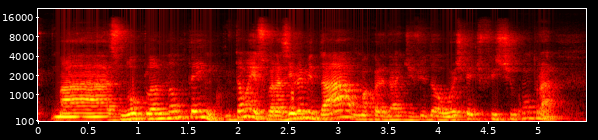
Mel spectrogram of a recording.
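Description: A man talks at a fairly quick pace with a fairly high pitch. Room echo is audible, and there is noticeable background noise. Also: hardly any pauses. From Rio Grande do Sul, Brazil (Dom Pedrito, Capão da Canoa). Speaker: journalist. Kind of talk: interview. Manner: talkative.

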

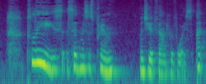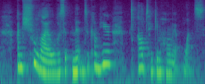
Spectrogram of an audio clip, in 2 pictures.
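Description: The voice is natural. It reads a text aloud.

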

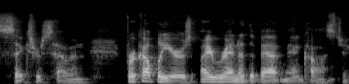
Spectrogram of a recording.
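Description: A man speaks with an American accent over a quiet background. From Oklahoma. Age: middle-aged. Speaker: podcast co-host. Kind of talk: casual chat.

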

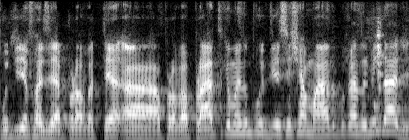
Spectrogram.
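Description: A man talks at a fairly quick pace in a high voice. His intonation is lively. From interior of São Paulo state, Brazil. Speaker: gravedigger. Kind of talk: casual chat.

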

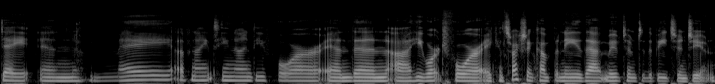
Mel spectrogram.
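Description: The woman has a plain, everyday voice, fairly low in pitch, and keeps a moderate pace. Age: 50s. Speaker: widow and foundation founder. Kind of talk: interview testimony. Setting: studio.

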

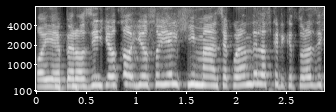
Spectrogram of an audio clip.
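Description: A woman races through her words very fast, her intonation fairly even. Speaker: podcast co-host. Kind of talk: casual chat.

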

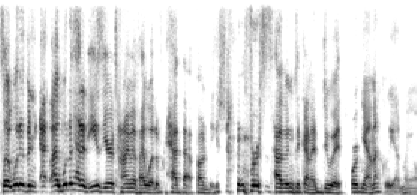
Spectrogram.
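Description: A somewhat breathy woman with a fairly low voice and an American accent speaks very fast with lively intonation, hardly any pauses and big swings in loudness. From US Midwest, Minnesota. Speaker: sales executive. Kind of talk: interview.

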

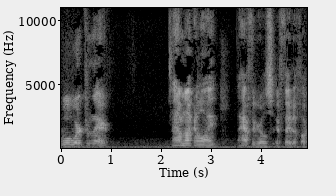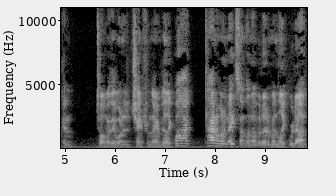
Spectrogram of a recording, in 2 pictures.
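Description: A man talks at a very fast pace broken by long, frequent pauses, with noticeable background noise and audible room echo. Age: 20s. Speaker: podcast host. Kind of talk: casual chat. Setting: living room recording.

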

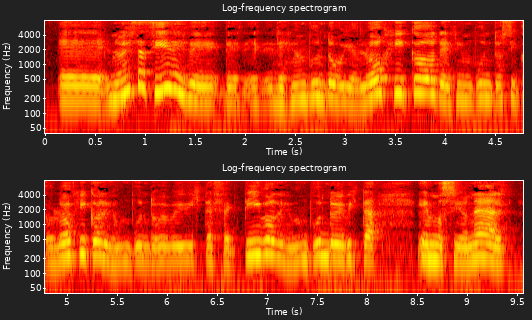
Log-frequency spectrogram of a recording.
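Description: Over noticeable background noise, a woman at medium pitch talks at a moderate pace with ordinary pitch variation and hardly any pauses. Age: 60s. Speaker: activist. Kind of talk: radio interview. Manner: halting, many fillers.

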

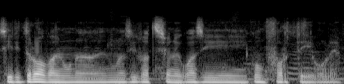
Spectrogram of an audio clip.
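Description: The speaker is a man. His pitch is fairly low. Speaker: writer. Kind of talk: voice message monologue. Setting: recorded at home.

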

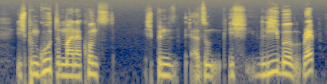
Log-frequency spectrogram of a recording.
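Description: A man talks at a moderate pace in an unremarkable speaking voice with ordinary pitch variation. The sound is dry and close, with no echo. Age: 20s. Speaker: rapper. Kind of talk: interview. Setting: studio.

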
